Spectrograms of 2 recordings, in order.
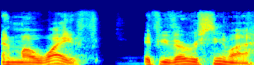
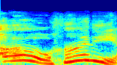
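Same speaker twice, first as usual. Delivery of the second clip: very high, all-cheery, happy voice; 4 dB louder than usual. Speaker retells Jamie greeting them at breakfast, imitating Jamie, all happy. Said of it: "all like happy and stuff".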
